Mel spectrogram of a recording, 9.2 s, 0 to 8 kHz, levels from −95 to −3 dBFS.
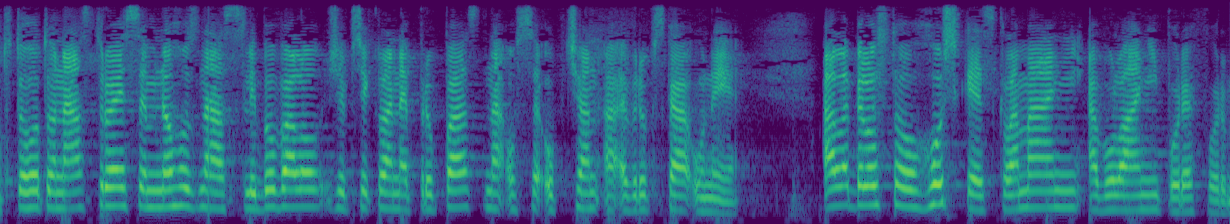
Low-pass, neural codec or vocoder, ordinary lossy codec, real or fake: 7.2 kHz; none; none; real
